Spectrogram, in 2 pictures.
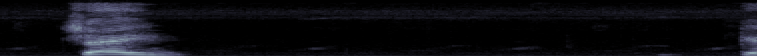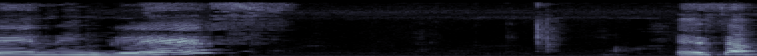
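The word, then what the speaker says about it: שֵׁם: Y la pronunciación para esa palabra en la lengua hebrea es Shem, que en inglés, esa pronunciación Shem es de una palabra en inglés que significa vergüenza.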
